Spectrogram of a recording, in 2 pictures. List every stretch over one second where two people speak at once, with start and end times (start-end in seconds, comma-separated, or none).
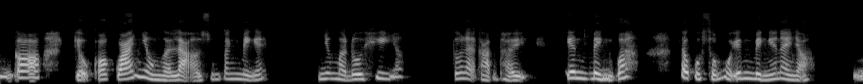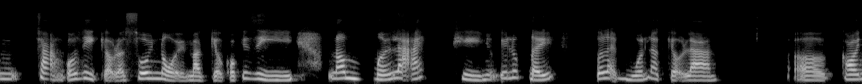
none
